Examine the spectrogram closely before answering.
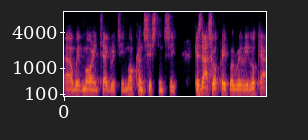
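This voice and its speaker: With a Yorkshire accent, a man talks at a fairly quick pace in a monotone, flat intonation. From Yorkshire, northern England. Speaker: behavioral coach. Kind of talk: podcast interview.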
